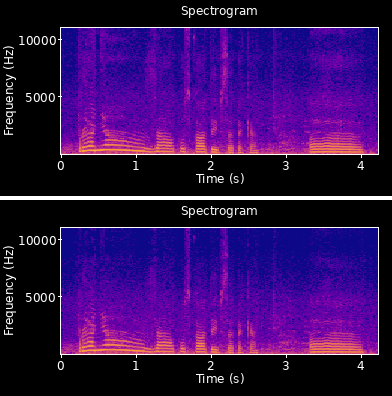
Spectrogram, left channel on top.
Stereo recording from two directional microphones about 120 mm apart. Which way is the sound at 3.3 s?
55° left (ahead or behind).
